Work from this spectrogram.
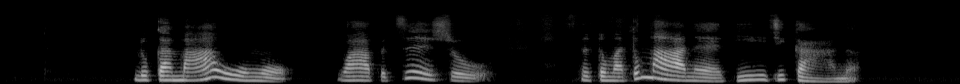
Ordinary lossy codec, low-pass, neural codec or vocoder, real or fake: AAC, 32 kbps; 10.8 kHz; codec, 24 kHz, 0.5 kbps, DualCodec; fake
